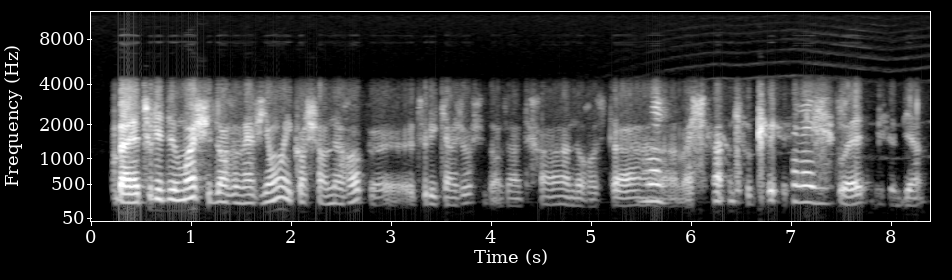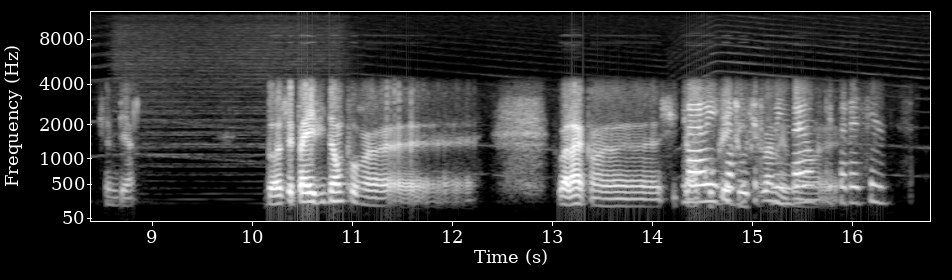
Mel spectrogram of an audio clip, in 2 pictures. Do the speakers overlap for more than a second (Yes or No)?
Yes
